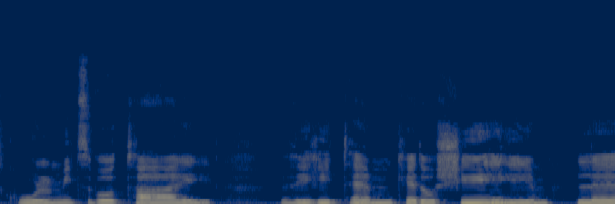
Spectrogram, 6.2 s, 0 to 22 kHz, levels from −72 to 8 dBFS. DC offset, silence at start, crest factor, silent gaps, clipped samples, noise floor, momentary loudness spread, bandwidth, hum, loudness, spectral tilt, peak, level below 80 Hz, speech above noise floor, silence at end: under 0.1%; 0.2 s; 16 dB; none; under 0.1%; -58 dBFS; 8 LU; 16 kHz; none; -33 LUFS; -6 dB/octave; -16 dBFS; -68 dBFS; 27 dB; 0 s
